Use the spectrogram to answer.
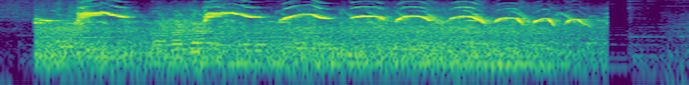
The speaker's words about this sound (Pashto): په کندهار کې د دغه راز د زینتوی مرغانو په باب مو اوریدل.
